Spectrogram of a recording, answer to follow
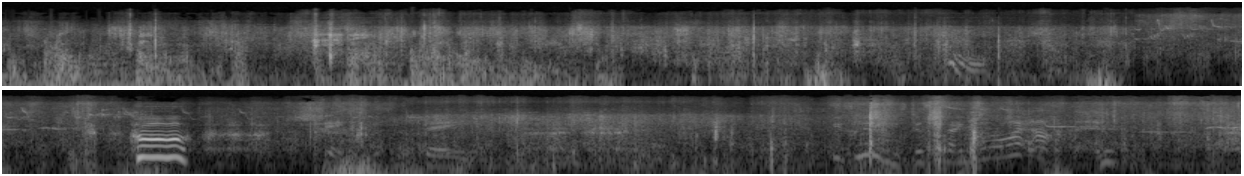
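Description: A horse's hooves striking wet, churned mud at a steady pace, with wind buffeting the microphone. Both are loud for the first few seconds, then quieter and more irregular. About nine seconds in there is one short, wavering call.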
